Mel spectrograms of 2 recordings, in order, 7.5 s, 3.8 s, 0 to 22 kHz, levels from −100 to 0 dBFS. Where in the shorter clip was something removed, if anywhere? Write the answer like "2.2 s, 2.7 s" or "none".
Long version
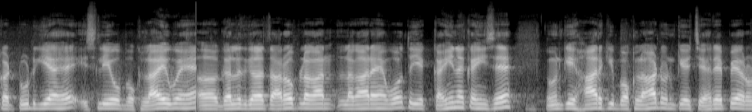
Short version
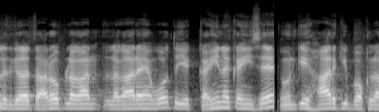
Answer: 2.8 s

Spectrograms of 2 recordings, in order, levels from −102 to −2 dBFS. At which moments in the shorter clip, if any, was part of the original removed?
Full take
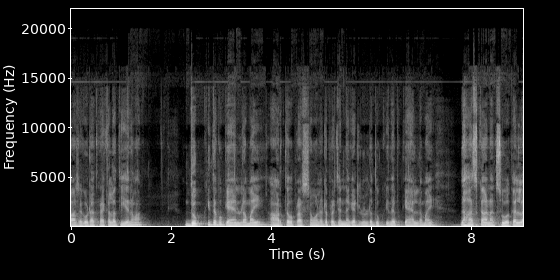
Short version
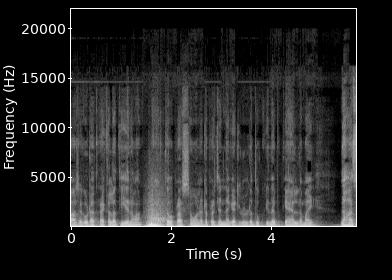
1.5 s

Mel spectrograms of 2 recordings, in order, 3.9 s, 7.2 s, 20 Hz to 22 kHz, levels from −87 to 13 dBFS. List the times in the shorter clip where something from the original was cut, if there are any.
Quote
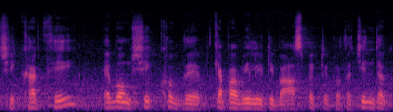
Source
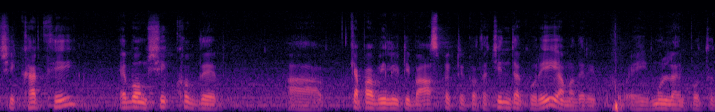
0.9 s, 2.1 s

